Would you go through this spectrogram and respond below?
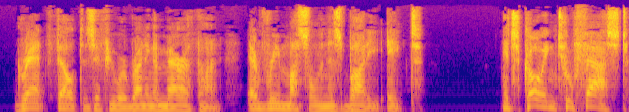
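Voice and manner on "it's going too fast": raised, high, urgent shout. O'hara calls out during a chase at full power, shouting. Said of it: "O'Hara shouted".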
